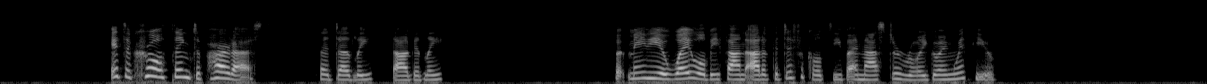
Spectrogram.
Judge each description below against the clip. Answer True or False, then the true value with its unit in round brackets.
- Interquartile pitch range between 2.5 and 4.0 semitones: False (4.5 semitones)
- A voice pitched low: False (240 Hz)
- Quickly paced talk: False (140 wpm)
